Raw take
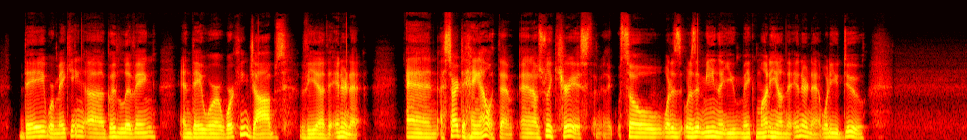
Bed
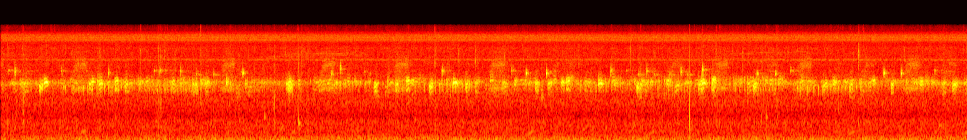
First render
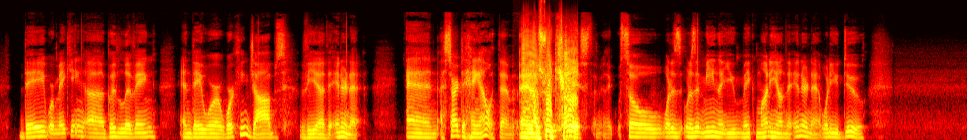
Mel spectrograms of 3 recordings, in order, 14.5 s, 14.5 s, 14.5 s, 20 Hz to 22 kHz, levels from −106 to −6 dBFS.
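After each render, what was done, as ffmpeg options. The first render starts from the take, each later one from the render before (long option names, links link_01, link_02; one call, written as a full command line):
ffmpeg -i in.wav -filter_complex "[0:a]asettb=1/sr,asplit=3[link_01][link_02][link_03];[link_01]atrim=end=0.704[link_04];[link_02]atrim=start=0.7:end=1.21,asetpts=PTS-STARTPTS,afade=type=in:duration=0.004:curve=qsin,afade=type=out:start_time=0.506:duration=0.004:curve=qsin,highpass=190[link_05];[link_03]atrim=start=1.206[link_06];[link_04][link_05]acrossfade=duration=0.004:curve1=hsin:curve2=qsin[link_07];[link_07][link_06]acrossfade=duration=0.004:curve1=qsin:curve2=hsin,asplit=3[link_08][link_09][link_10];[link_08]afade=type=out:start_time=7.67:duration=0.02[link_11];[link_09]aeval=exprs='0.15*sin(PI/2*4.47*val(0)/0.15)':channel_layout=same,afade=type=in:start_time=7.67:duration=0.02,afade=type=out:start_time=8.65:duration=0.02[link_12];[link_10]afade=type=in:start_time=8.65:duration=0.02[link_13];[link_11][link_12][link_13]amix=inputs=3:normalize=0" out.wav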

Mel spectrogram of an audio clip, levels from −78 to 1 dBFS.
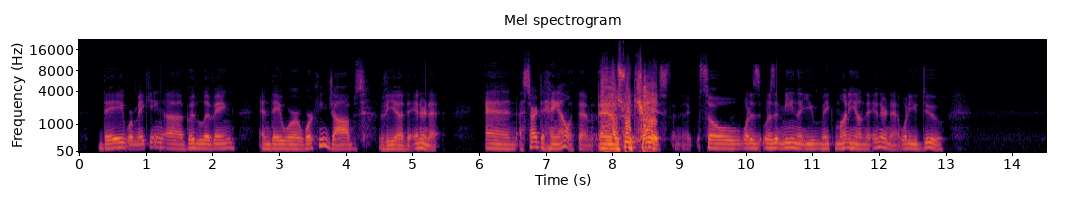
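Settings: ffmpeg -i in.wav -filter_complex "[0:a]asettb=1/sr,asplit=3[link_01][link_02][link_03];[link_01]atrim=end=4.204[link_04];[link_02]atrim=start=4.2:end=4.63,asetpts=PTS-STARTPTS,afade=type=in:duration=0.004:curve=qsin,afade=type=out:start_time=0.426:duration=0.004:curve=qsin,equalizer=frequency=1900:width=0.34:gain=6.5[link_05];[link_03]atrim=start=4.626[link_06];[link_04][link_05]acrossfade=duration=0.004:curve1=hsin:curve2=qsin[link_07];[link_07][link_06]acrossfade=duration=0.004:curve1=qsin:curve2=hsin" out.wav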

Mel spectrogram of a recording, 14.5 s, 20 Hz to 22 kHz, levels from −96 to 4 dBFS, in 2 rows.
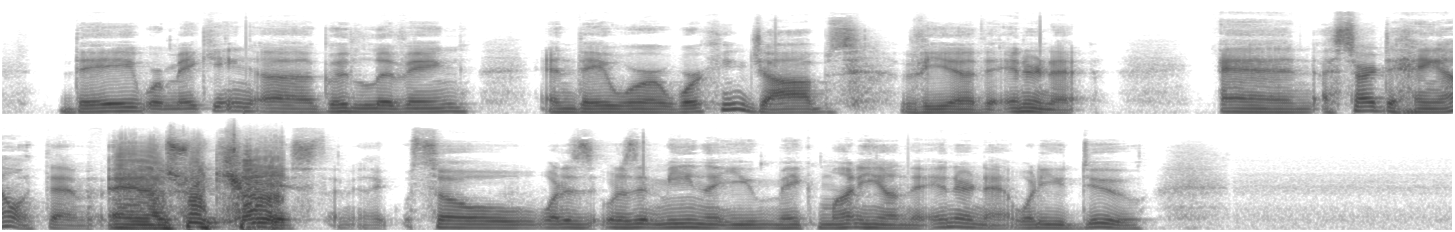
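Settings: ffmpeg -i in.wav -filter_complex "[0:a]asettb=1/sr,asplit=3[link_01][link_02][link_03];[link_01]atrim=end=7.754[link_04];[link_02]atrim=start=7.75:end=8.37,asetpts=PTS-STARTPTS,afade=type=in:duration=0.004:curve=qsin,afade=type=out:start_time=0.616:duration=0.004:curve=qsin,lowpass=10000[link_05];[link_03]atrim=start=8.366[link_06];[link_04][link_05]acrossfade=duration=0.004:curve1=hsin:curve2=qsin[link_07];[link_07][link_06]acrossfade=duration=0.004:curve1=qsin:curve2=hsin" out.wav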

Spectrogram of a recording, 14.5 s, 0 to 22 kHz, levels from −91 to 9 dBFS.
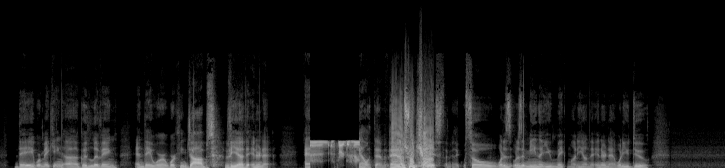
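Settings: ffmpeg -i in.wav -filter_complex "[0:a]asplit=3[link_01][link_02][link_03];[link_01]afade=type=out:start_time=3.78:duration=0.02[link_04];[link_02]acontrast=67,afade=type=in:start_time=3.78:duration=0.02,afade=type=out:start_time=4.96:duration=0.02[link_05];[link_03]afade=type=in:start_time=4.96:duration=0.02[link_06];[link_04][link_05][link_06]amix=inputs=3:normalize=0,asettb=1/sr,asplit=3[link_07][link_08][link_09];[link_07]atrim=end=6.194[link_10];[link_08]atrim=start=6.19:end=7.18,asetpts=PTS-STARTPTS,afade=type=in:duration=0.004:curve=qsin,afade=type=out:start_time=0.986:duration=0.004:curve=qsin,lowpass=frequency=3100:width_type=q:width=0.5098,lowpass=frequency=3100:width_type=q:width=0.6013,lowpass=frequency=3100:width_type=q:width=0.9,lowpass=frequency=3100:width_type=q:width=2.563,afreqshift=-3600[link_11];[link_09]atrim=start=7.176[link_12];[link_10][link_11]acrossfade=duration=0.004:curve1=hsin:curve2=qsin[link_13];[link_13][link_12]acrossfade=duration=0.004:curve1=qsin:curve2=hsin,asplit=2[link_14][link_15];[link_14]atrim=end=11.29,asetpts=PTS-STARTPTS,afade=type=out:start_time=11.286:duration=0.004:curve=hsin:silence=0.133352[link_16];[link_15]atrim=start=11.29,asetpts=PTS-STARTPTS,afade=type=in:duration=1.45:curve=qsin:silence=0.133352[link_17];[link_16][link_17]concat=n=2:v=0:a=1" out.wav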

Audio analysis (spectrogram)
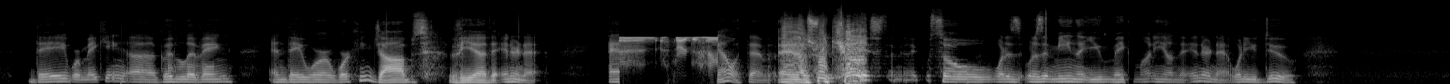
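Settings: ffmpeg -i in.wav -filter_complex "[0:a]asettb=1/sr,asplit=3[link_01][link_02][link_03];[link_01]atrim=end=1.684[link_04];[link_02]atrim=start=1.68:end=2.14,asetpts=PTS-STARTPTS,afade=type=in:duration=0.004:curve=qsin,afade=type=out:start_time=0.456:duration=0.004:curve=qsin,equalizer=frequency=830:width_type=o:width=0.65:gain=13.5[link_05];[link_03]atrim=start=2.136[link_06];[link_04][link_05]acrossfade=duration=0.004:curve1=hsin:curve2=qsin[link_07];[link_07][link_06]acrossfade=duration=0.004:curve1=qsin:curve2=hsin,asettb=1/sr,asplit=3[link_08][link_09][link_10];[link_08]atrim=end=8.464[link_11];[link_09]atrim=start=8.46:end=9.67,asetpts=PTS-STARTPTS,afade=type=in:duration=0.004:curve=qsin,afade=type=out:start_time=1.206:duration=0.004:curve=qsin,aecho=1:1:5.1:0.82,atrim=end_sample=53361[link_12];[link_10]atrim=start=9.666[link_13];[link_11][link_12]acrossfade=duration=0.004:curve1=hsin:curve2=qsin[link_14];[link_14][link_13]acrossfade=duration=0.004:curve1=qsin:curve2=hsin,asettb=1/sr,asplit=3[link_15][link_16][link_17];[link_15]atrim=end=10.284[link_18];[link_16]atrim=start=10.28:end=11.74,asetpts=PTS-STARTPTS,afade=type=in:duration=0.004:curve=qsin,afade=type=out:start_time=1.456:duration=0.004:curve=qsin,aemphasis=mode=production:type=50kf[link_19];[link_17]atrim=start=11.736[link_20];[link_18][link_19]acrossfade=duration=0.004:curve1=hsin:curve2=qsin[link_21];[link_21][link_20]acrossfade=duration=0.004:curve1=qsin:curve2=hsin" out.wav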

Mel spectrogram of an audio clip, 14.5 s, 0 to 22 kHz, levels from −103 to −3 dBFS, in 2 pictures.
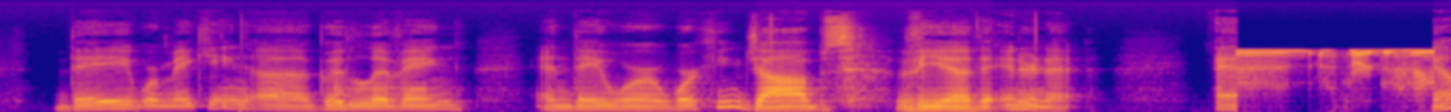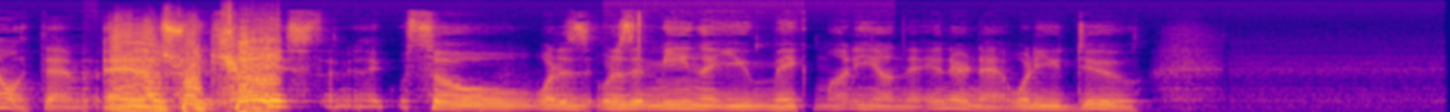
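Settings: ffmpeg -i in.wav -af "aemphasis=mode=production:type=50fm,aecho=1:1:4.7:0.37" out.wav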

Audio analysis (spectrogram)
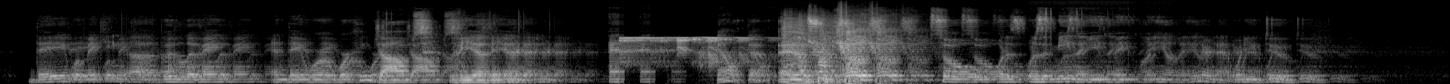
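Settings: ffmpeg -i in.wav -filter_complex "[0:a]asplit=2[link_01][link_02];[link_02]adelay=49,volume=-6dB[link_03];[link_01][link_03]amix=inputs=2:normalize=0,aecho=1:1:309|618|927:0.447|0.107|0.0257" out.wav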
